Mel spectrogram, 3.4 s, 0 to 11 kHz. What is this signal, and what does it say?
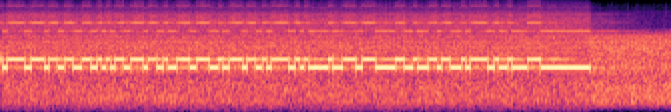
TTY/TDD text telephone tones (45.45 baud Baudot), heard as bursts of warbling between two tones, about 400 Hz shift, 1600 Hz centre, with phone line noise and room echo. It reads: … IS AN EXAMPLE.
